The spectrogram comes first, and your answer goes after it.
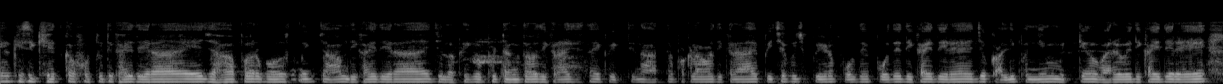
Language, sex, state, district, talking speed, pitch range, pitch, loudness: Hindi, male, Chhattisgarh, Sukma, 265 wpm, 120-125 Hz, 120 Hz, -32 LUFS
